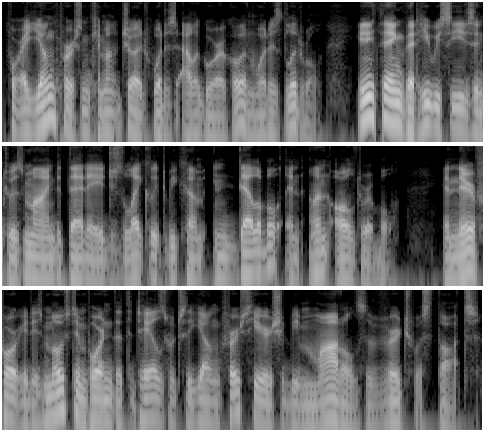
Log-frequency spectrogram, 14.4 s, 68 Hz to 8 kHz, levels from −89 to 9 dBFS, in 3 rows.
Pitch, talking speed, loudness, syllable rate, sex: 90 Hz, 210 wpm, -22 LUFS, 6.2 syllables/s, male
